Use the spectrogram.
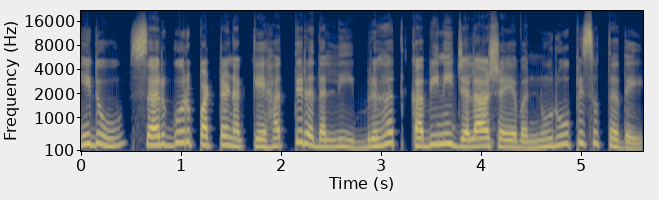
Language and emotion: Kannada, neutral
